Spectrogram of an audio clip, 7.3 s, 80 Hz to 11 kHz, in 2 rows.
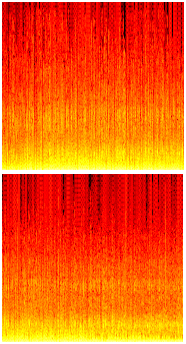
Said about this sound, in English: All four RS-25 engines on the core stage and two solid rocket boosters now propelling the vehicle at 128 miles per hour.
